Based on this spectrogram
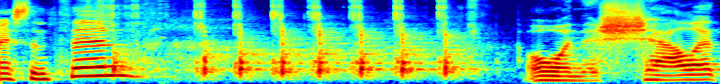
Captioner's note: knife thumping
